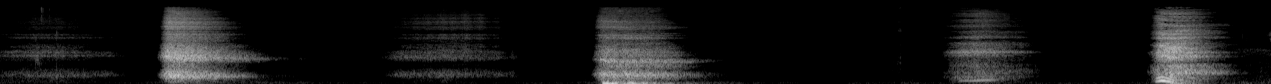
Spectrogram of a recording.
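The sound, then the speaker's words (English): Slow deep breathing: six breath sounds in three cycles, each a softer hissing inhale followed by a louder, fuller exhale, separated by short silences with no other sound. “Just take a few deep breaths for me.”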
